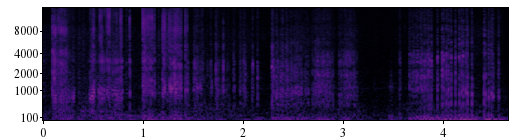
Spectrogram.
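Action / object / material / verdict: scrape / small fabric zipper case / fabric / none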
